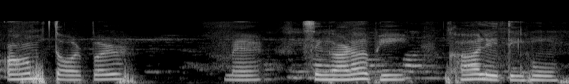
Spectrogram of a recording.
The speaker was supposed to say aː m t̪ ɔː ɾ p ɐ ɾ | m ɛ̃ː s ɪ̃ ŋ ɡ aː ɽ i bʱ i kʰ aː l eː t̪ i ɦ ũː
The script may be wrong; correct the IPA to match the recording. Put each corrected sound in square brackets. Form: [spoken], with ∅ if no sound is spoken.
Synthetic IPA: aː m t̪ ɔː ɾ p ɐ ɾ | m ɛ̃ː s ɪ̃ ŋ ɡ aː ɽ [a] bʱ i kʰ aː l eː t̪ i ɦ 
